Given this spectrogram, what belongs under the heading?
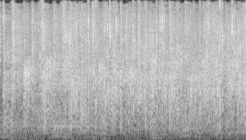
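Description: Loud, sustained applause from the audience of a youth policy forum panel discussion in Latvia, many hands clapping in a dense, even roar close by.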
